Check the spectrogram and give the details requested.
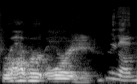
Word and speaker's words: Horry: it's Robert Ory. I think I'm not announcing these names. No, it's Robert Ory. Robert Hornery. Ory. It's not that hard. Horry? Or E. Robert Horry. No, you don't pronounce the H.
